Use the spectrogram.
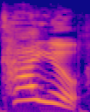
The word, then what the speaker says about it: Caillou: don't think I have either oh AFK it's pronounced Caillou yeah I've been I've been trying to say Caillou but I keep messing it up thank you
